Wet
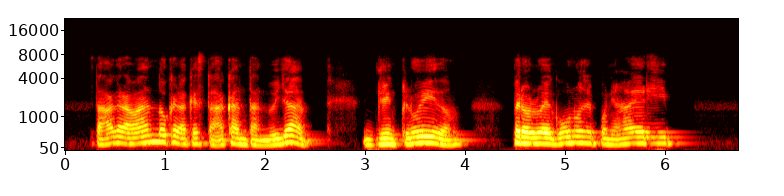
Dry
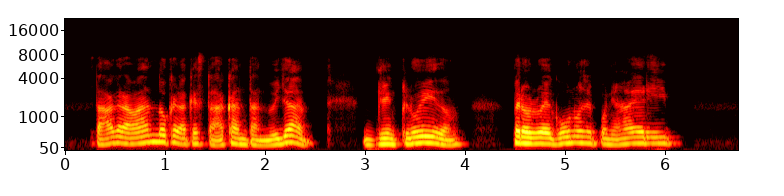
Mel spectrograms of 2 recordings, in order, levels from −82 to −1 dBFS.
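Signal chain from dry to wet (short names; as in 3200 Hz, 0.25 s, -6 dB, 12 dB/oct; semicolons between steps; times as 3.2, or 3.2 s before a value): de-hum 72.12 Hz, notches 6; gain +6.5 dB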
